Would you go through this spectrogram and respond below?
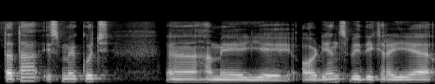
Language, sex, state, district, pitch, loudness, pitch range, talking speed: Hindi, male, Uttarakhand, Tehri Garhwal, 115 Hz, -19 LUFS, 110-130 Hz, 150 wpm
